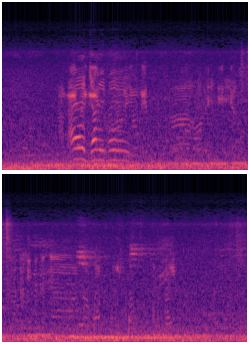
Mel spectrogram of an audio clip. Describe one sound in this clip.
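A middle-aged man talks close to the microphone.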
